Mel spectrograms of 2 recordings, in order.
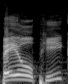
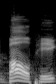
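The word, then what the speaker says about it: Baal Peak: Today going to be at the RV3 on Bale Peak or Ball Peak. Not entirely sure. I think it's Bale. B A L. I was taught to pronounce that Bale when I was a kid.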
